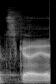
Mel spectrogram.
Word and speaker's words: Otsuka: So the correct pronunciation for Otska is, think of oatmeal, Otska, so Otska. So there you go. But if you say Atsuka or Osuka or whatever you say, it's fine.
